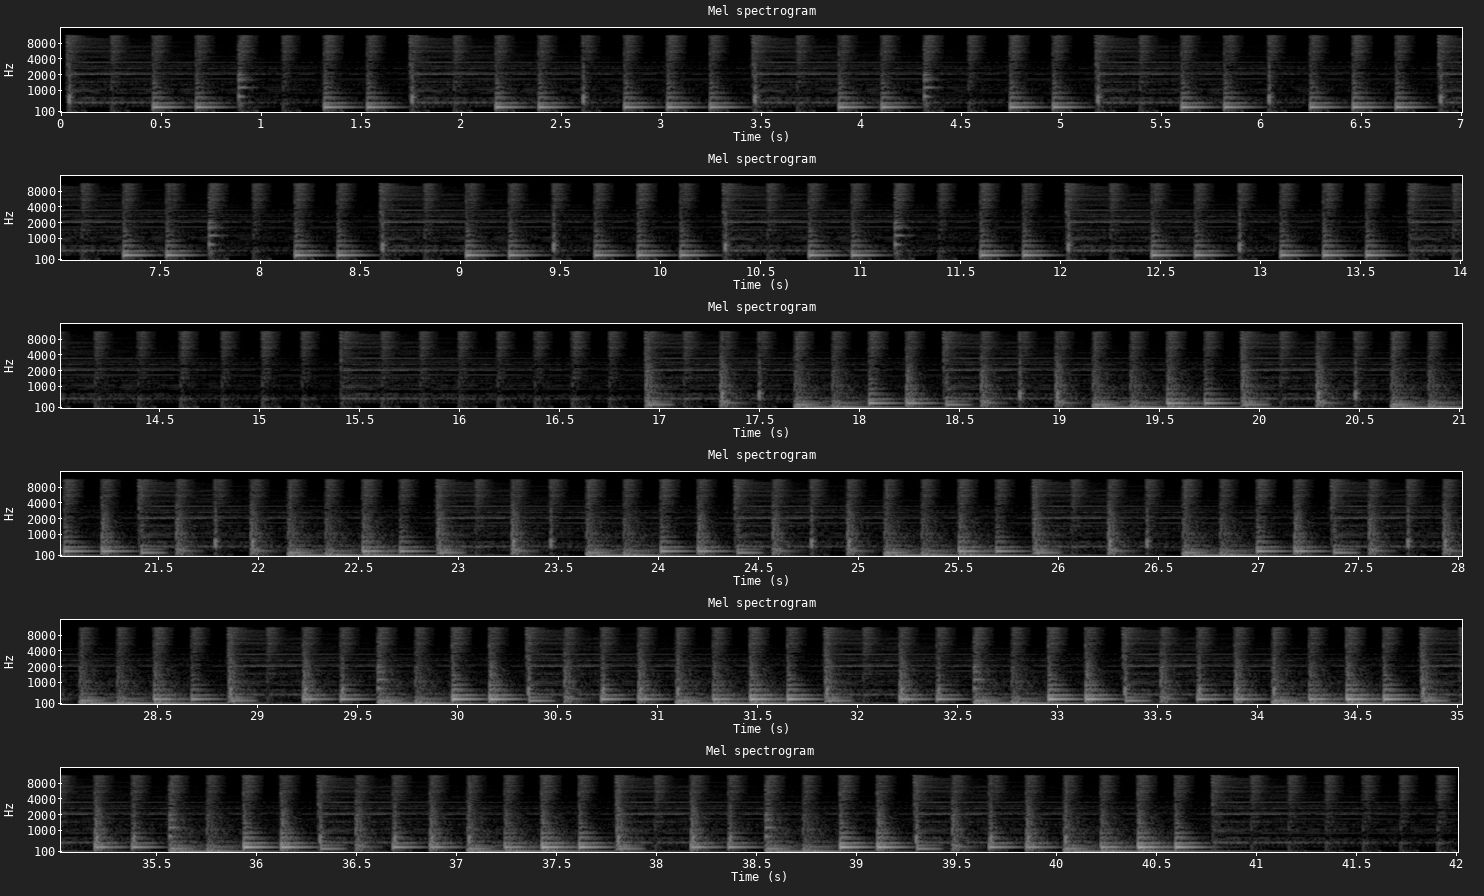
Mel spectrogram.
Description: drums; akiwowo

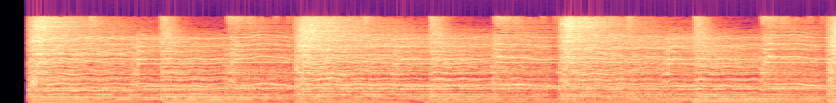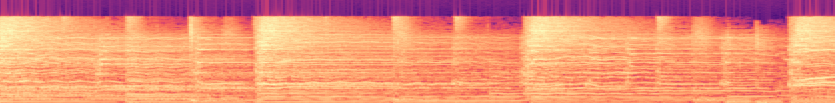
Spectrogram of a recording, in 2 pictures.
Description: guitar

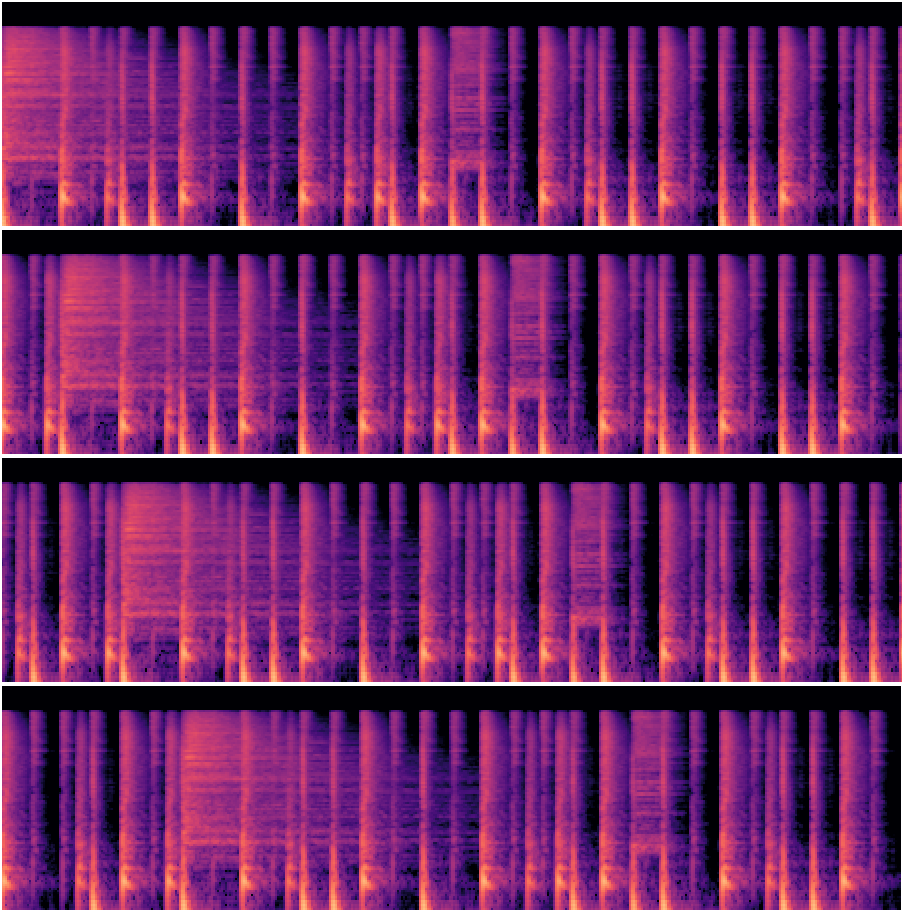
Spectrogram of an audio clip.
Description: midi drums drums

